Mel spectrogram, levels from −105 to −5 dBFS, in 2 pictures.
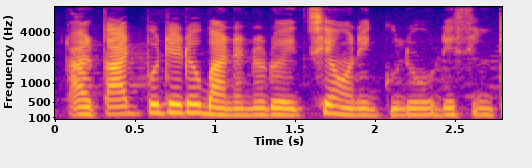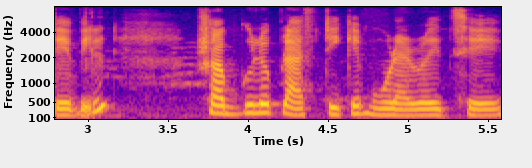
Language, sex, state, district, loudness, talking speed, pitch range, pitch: Bengali, female, Odisha, Malkangiri, -19 LUFS, 140 wpm, 165-205 Hz, 175 Hz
